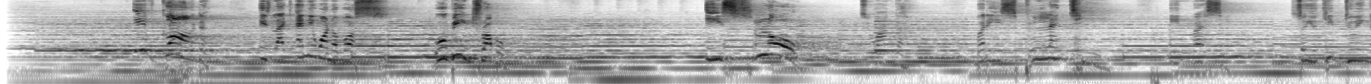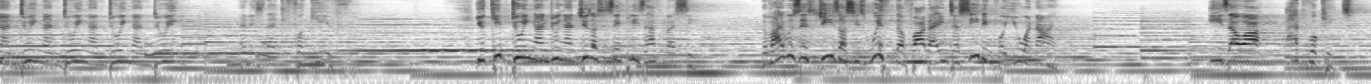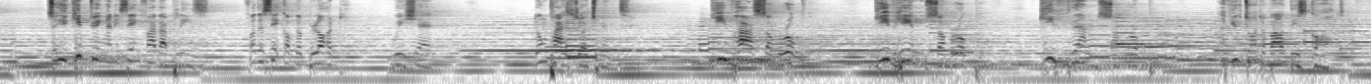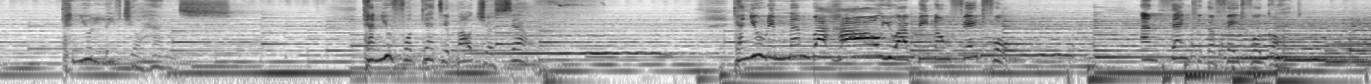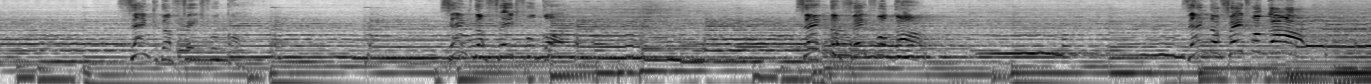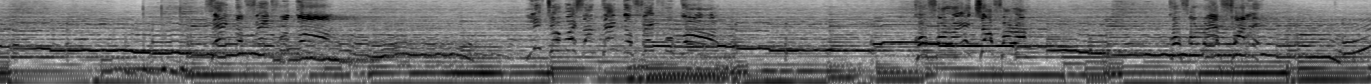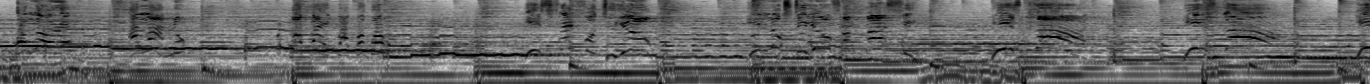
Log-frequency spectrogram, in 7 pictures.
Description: Famous Nigerian gospel singer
